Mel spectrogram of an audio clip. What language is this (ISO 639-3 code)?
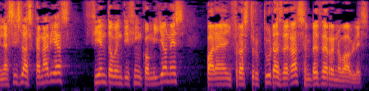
spa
